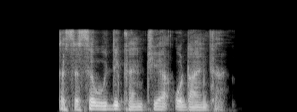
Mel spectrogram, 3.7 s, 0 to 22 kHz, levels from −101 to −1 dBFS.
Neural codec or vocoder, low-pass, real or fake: codec, 16 kHz, 4.8 kbps, FACodec; 7.2 kHz; fake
